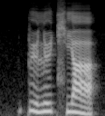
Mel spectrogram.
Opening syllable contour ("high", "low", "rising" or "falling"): falling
